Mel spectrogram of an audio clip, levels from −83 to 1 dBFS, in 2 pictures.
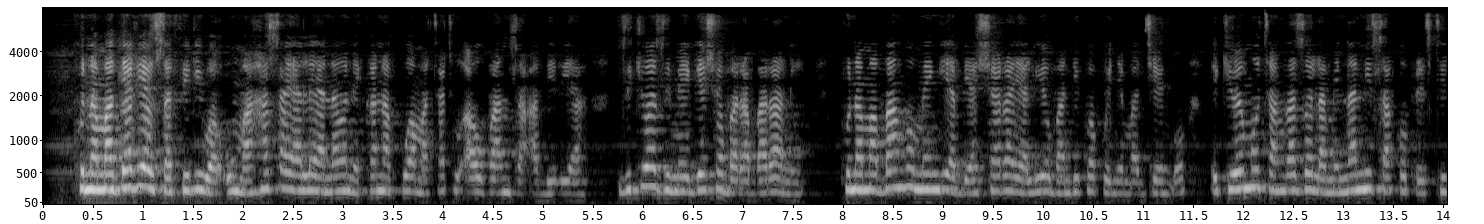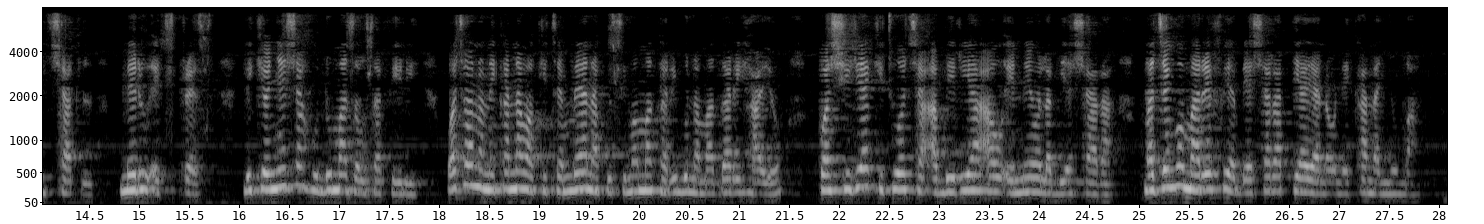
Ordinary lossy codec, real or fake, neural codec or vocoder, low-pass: AAC, 32 kbps; real; none; 7.2 kHz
